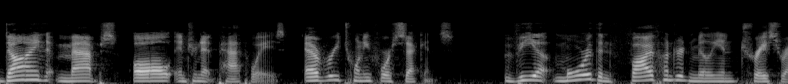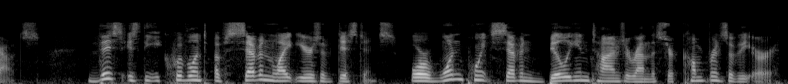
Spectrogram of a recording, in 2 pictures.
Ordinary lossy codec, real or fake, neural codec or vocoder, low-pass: MP3, 32 kbps; fake; vocoder, 22.05 kHz, 80 mel bands, Vocos; 7.2 kHz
